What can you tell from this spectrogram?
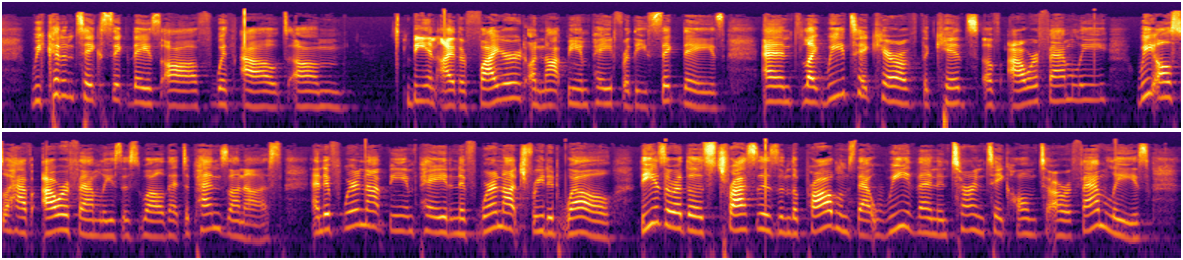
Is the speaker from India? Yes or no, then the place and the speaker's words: no; Barbados; now in United States; Again, I am from Barbados, and I grew up taking care of my nieces and nephews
